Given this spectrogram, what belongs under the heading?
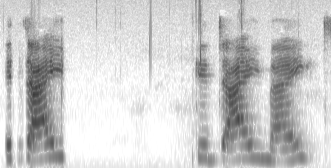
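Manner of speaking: lightly mocking Australian greeting; a mild Aussie twang on the hello; hint of an Australian accent.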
